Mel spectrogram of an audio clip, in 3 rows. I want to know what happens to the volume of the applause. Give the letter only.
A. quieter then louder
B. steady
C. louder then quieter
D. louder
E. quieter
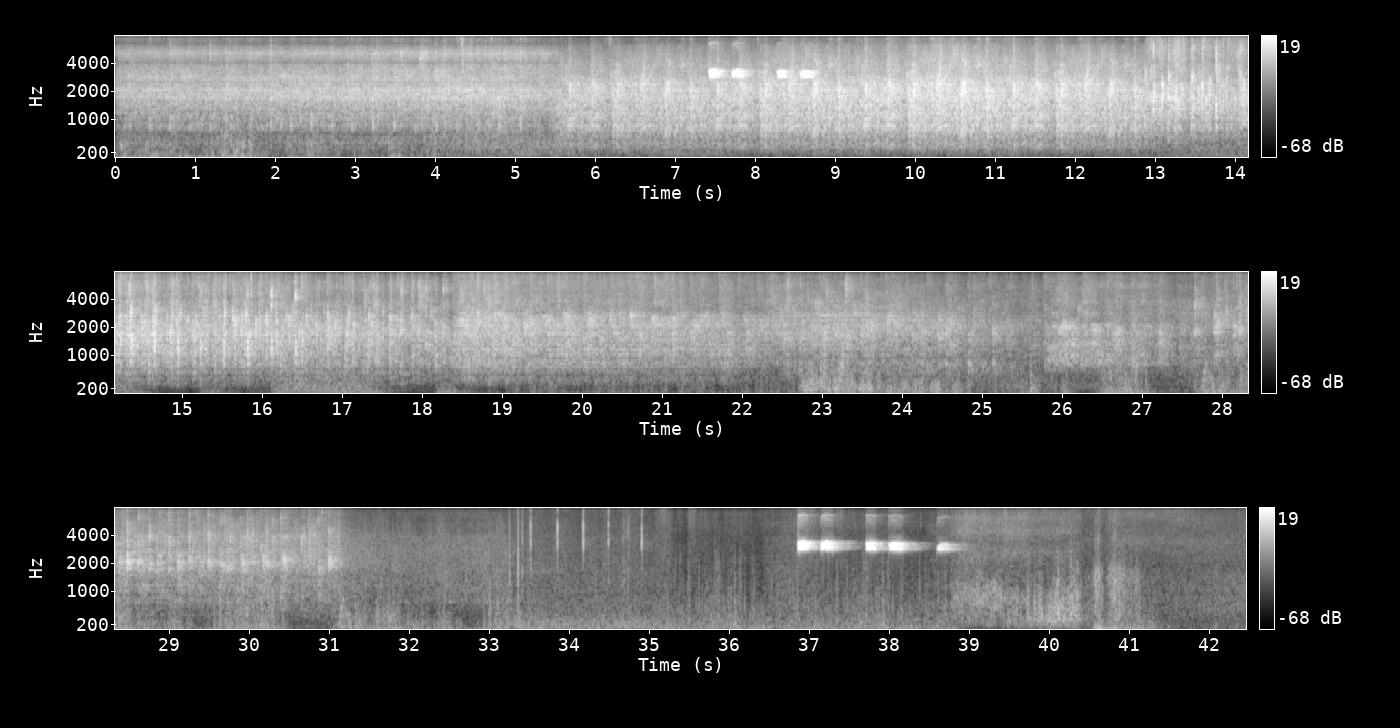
C.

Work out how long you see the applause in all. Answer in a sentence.
The applause can be heard for 31 seconds in total.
